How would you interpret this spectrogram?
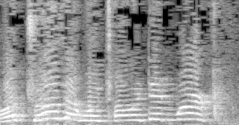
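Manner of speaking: a high, loud imitated skeptic; mock complainer. Preacher imitates a doubter, high and loud. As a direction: mimic a grumbling doubter. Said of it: "and not blame him".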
